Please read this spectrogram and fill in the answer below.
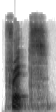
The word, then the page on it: fritz: British English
